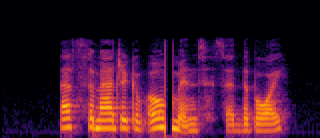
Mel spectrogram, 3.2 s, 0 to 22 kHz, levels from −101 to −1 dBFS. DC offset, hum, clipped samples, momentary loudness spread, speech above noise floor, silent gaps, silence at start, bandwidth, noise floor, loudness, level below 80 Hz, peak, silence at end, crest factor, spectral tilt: under 0.1%; none; under 0.1%; 11 LU; 61 dB; none; 0.6 s; 7.8 kHz; -84 dBFS; -24 LUFS; -64 dBFS; -6 dBFS; 0.4 s; 18 dB; -7.5 dB/octave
